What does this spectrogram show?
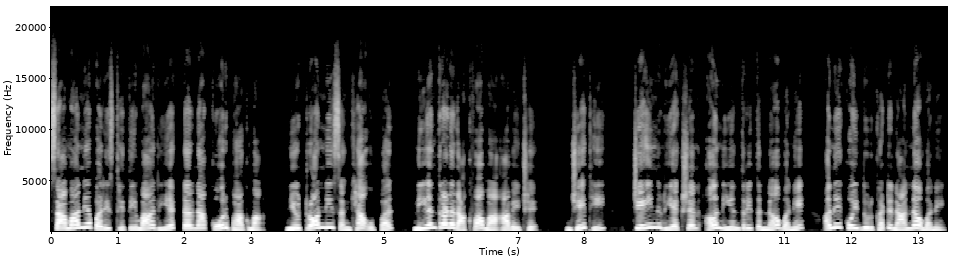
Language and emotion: Gujarati, neutral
